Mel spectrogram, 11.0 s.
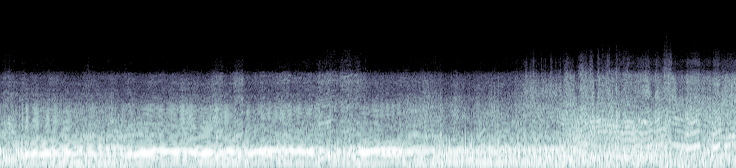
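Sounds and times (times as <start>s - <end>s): motocross bike engine revving: 0.0s - 11.0s.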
